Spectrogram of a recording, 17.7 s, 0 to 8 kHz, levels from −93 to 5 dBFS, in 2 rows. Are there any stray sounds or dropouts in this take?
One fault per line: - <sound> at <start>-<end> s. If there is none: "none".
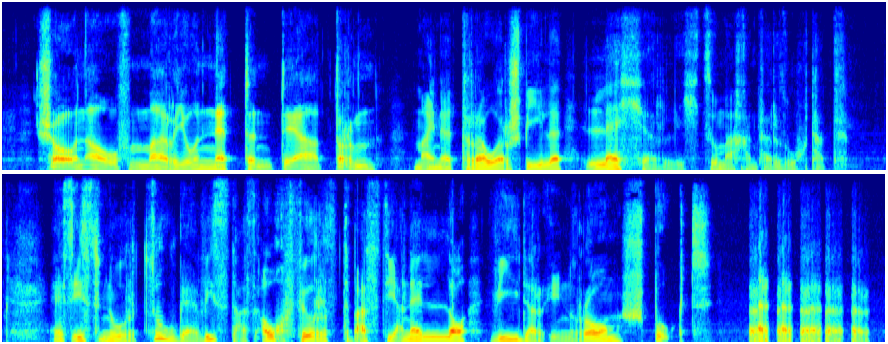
- laugh at 16.3-17.5 s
